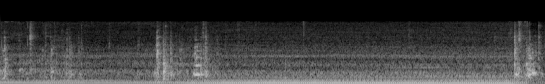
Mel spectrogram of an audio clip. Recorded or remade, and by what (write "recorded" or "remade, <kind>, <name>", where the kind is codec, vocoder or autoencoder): recorded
